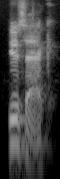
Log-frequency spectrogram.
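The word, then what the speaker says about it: Duszak: uh toronto's joseph who was it is it pronounced dusak dusak yep dusak he's second with 19 in 17 games there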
